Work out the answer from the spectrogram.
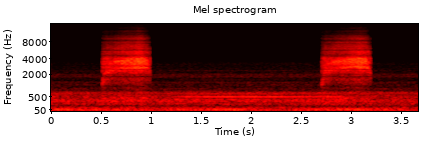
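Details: Barn owl babies in a wild nest box on a live cam give two breathy, rasping hisses about half a second long, two seconds apart, with a faint steady tone and hum beneath.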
